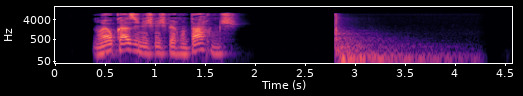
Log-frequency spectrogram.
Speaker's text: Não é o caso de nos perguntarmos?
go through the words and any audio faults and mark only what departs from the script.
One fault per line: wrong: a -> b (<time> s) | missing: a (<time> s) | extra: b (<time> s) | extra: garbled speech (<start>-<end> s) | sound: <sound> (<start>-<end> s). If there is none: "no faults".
extra: nos (1.0 s)
sound: thud (2.8-4.3 s)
